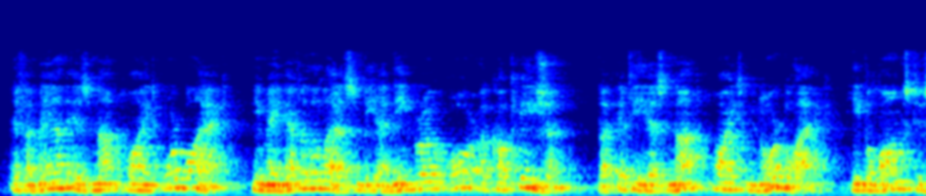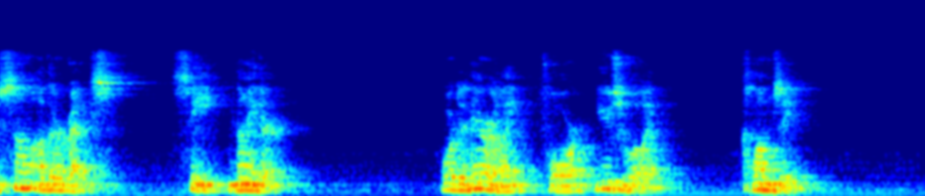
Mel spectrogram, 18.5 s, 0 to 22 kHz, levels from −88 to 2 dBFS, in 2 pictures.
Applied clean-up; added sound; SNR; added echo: none; none; none; reverberation time 0.9 s.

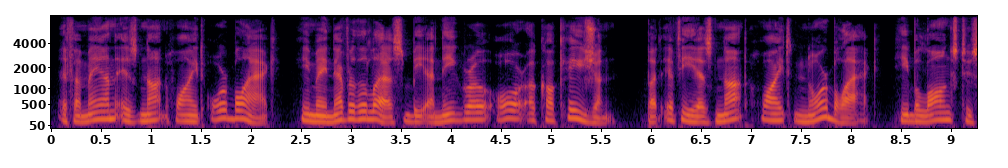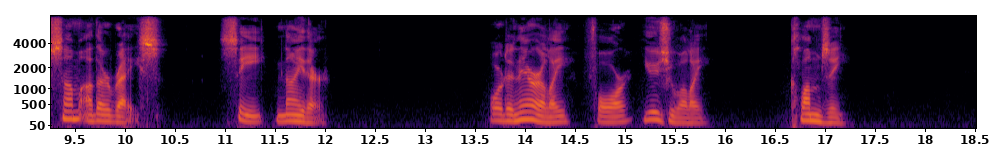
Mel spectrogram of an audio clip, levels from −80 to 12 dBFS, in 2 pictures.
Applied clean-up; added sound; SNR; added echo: none; none; none; none.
